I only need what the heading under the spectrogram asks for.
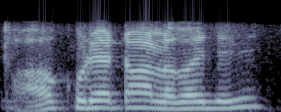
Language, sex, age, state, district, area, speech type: Odia, male, 45-60, Odisha, Malkangiri, urban, conversation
